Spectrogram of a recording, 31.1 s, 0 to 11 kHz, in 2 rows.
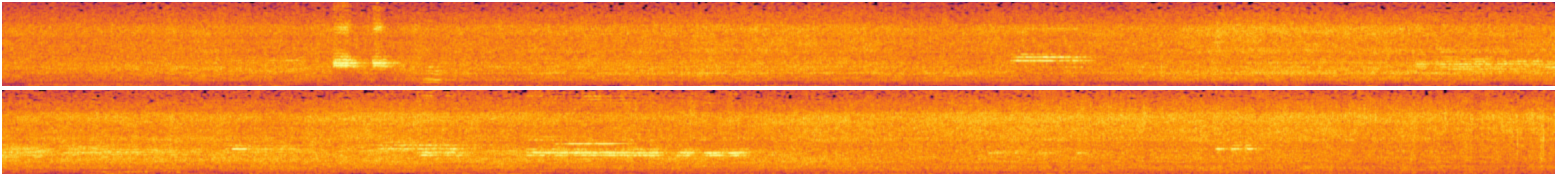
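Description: Heavy rain falling steadily on a shack's tarpaulin and plastic sheeting, a constant even hiss. Short high-pitched tones cut through it a few times, loudest about three seconds in and between about 14 and 23 seconds.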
